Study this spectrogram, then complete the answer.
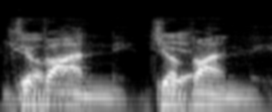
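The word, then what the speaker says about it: Giovanni Ribisi: How do you pronounce it? Do you pronounce it with an Italian flair? I mean, I guess so. It's in between an English and an Italian sort of, dialect, I guess.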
